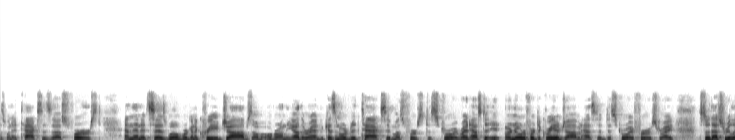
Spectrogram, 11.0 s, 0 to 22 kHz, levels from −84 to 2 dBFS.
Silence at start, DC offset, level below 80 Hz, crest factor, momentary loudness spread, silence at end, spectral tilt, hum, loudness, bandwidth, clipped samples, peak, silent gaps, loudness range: 0 s; under 0.1%; -46 dBFS; 14 dB; 10 LU; 0 s; -5 dB/octave; none; -19 LUFS; 7.8 kHz; under 0.1%; -4 dBFS; none; 2 LU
